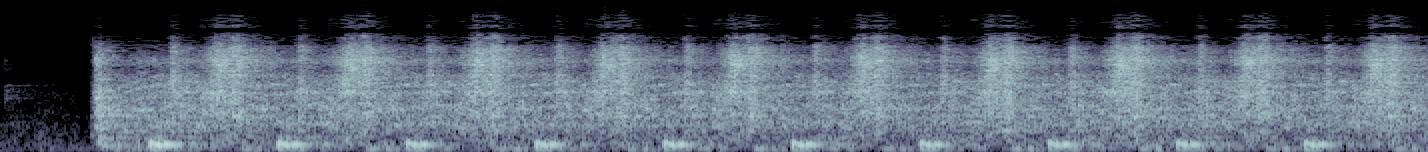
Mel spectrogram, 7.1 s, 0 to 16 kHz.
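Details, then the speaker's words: Chevrolet C10 engine compression test cranking, throttle zip-tied open; number 5 cylinder reads about 200 psi versus 130 on number 1; starter cranks evenly about 95 beats a minute, no weak strokes, good compression. "That one is right at about 200."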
